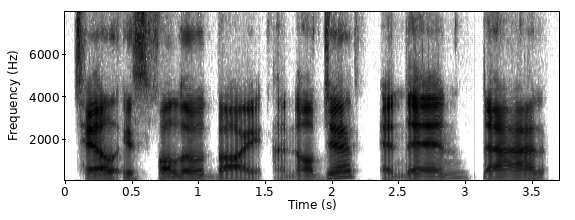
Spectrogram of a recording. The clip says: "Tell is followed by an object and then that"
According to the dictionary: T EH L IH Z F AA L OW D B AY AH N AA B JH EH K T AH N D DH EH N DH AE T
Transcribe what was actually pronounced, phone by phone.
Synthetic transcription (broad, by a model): T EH L IH Z F AA L OW D B AY AH N AA B JH EH K T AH N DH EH N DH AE T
